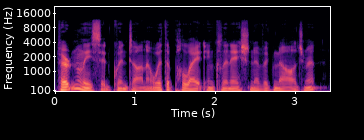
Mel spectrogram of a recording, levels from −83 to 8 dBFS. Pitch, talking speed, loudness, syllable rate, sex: 95 Hz, 155 wpm, -22 LUFS, 6.4 syllables/s, male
